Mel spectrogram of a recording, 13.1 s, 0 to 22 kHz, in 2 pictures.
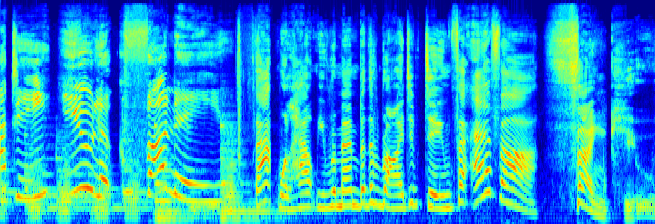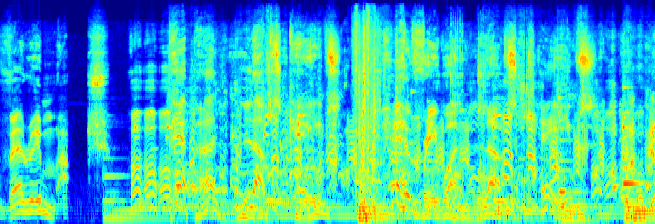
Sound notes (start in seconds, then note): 8.0 all laughing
